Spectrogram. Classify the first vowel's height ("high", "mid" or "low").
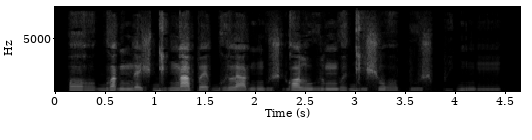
mid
